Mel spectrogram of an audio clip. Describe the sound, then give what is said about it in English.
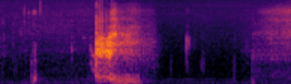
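A single sharp sneeze bursts out, preceded by a brief intake of breath and followed by quiet, with a faint rustle at the end. “Bless you.”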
